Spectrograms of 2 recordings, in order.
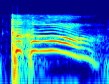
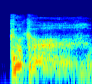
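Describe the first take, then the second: First: Loud high squawking raven caw. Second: Breathy voiceless raven croak; raspy raven caw. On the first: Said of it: "Best Raven I got there". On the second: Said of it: "that better? ... more intimidating?". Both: Pretend.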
